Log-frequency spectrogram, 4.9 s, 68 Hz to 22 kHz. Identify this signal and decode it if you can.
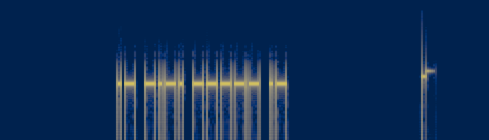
Morse code, heard as a keyed tone, about 34 wpm, 700 Hz. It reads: AC0A
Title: NA SOTA Chaser Callsigns 35wpm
